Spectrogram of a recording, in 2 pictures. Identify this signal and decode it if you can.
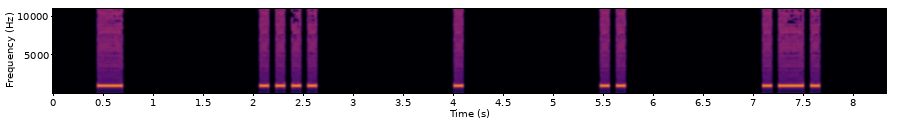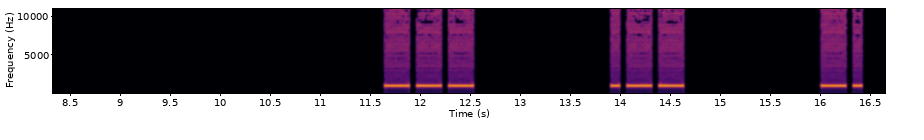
Morse code, heard as a keyed tone, about 15 wpm, spaced as for 5 wpm, 1000 Hz. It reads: THEIR OWN
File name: qotdfiles / 5wpm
